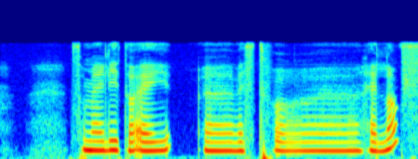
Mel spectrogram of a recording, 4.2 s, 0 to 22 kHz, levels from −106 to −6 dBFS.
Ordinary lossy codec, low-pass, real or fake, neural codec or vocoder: MP3, 96 kbps; 7.2 kHz; real; none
